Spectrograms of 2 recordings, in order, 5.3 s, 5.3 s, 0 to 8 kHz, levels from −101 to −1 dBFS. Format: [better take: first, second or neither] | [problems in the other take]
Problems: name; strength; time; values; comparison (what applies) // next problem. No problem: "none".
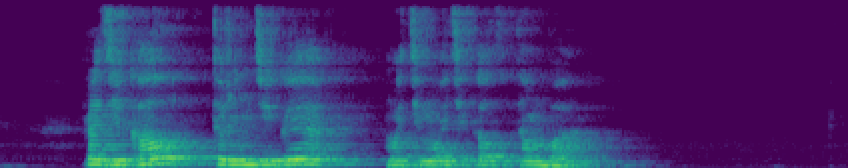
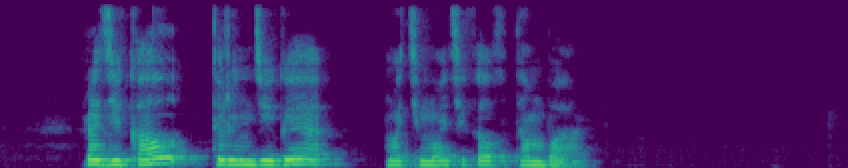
second | room echo; dies away in 0.8 s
